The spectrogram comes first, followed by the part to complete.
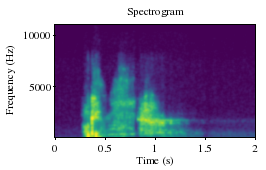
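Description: A man says "okay" and lets out a short breathy exhale.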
